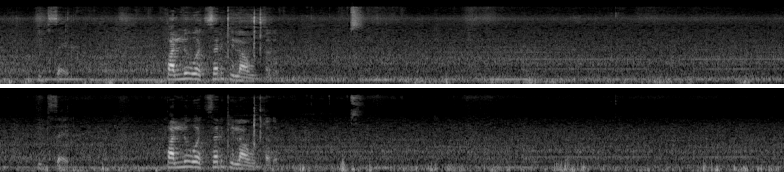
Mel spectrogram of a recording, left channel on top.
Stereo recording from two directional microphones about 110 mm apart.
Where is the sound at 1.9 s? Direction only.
45° right (ahead or behind).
